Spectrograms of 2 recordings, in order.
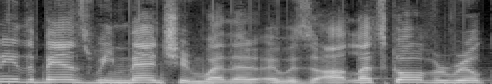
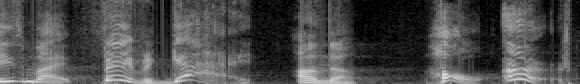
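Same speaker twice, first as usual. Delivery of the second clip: bad put-on voice, sing-song with pitch swooping all over; 3 semitones higher than usual. Trying the impression a friend does well: Christopher Walken impression. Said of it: "Christopher Walken impression".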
